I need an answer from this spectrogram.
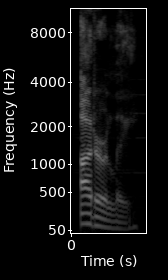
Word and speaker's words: utterly: Then we have another great adverb, utterly. This word has 3 syllables, and the stress is on that first syllable, utterly.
